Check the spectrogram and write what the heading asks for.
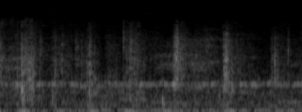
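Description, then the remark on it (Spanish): Quick running footsteps of a short-haired teenage girl arriving, a series of fairly sharp, slightly irregular thuds at a brisk pace, over a low steady background hum with no talking. “Una joven adolescente de pelo corto llega corriendo.”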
